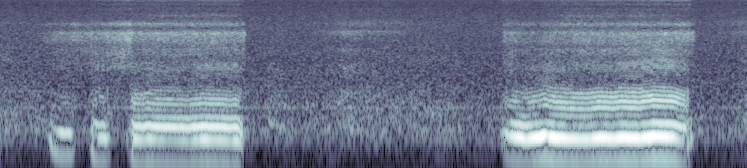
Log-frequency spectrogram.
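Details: Bulldog snoring during sleep: loud, deep, buzzing snores with quieter breaths between, typical of a flat-faced dog; owner notes this isn't the worst he's done.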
